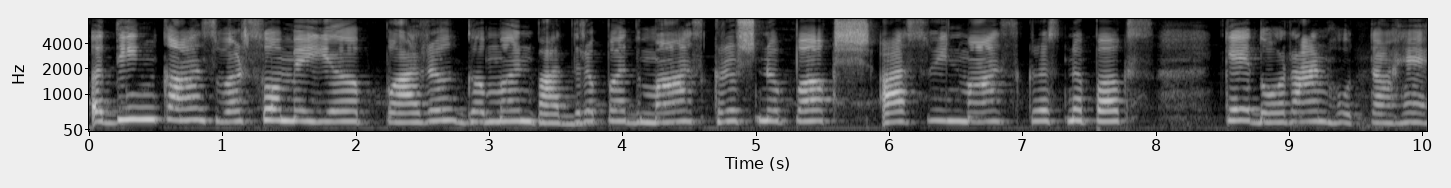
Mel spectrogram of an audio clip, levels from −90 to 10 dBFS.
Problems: background sounds at intervals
